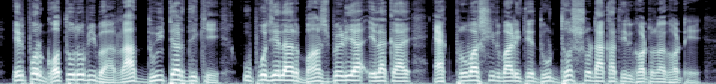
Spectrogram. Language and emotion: Bengali, neutral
